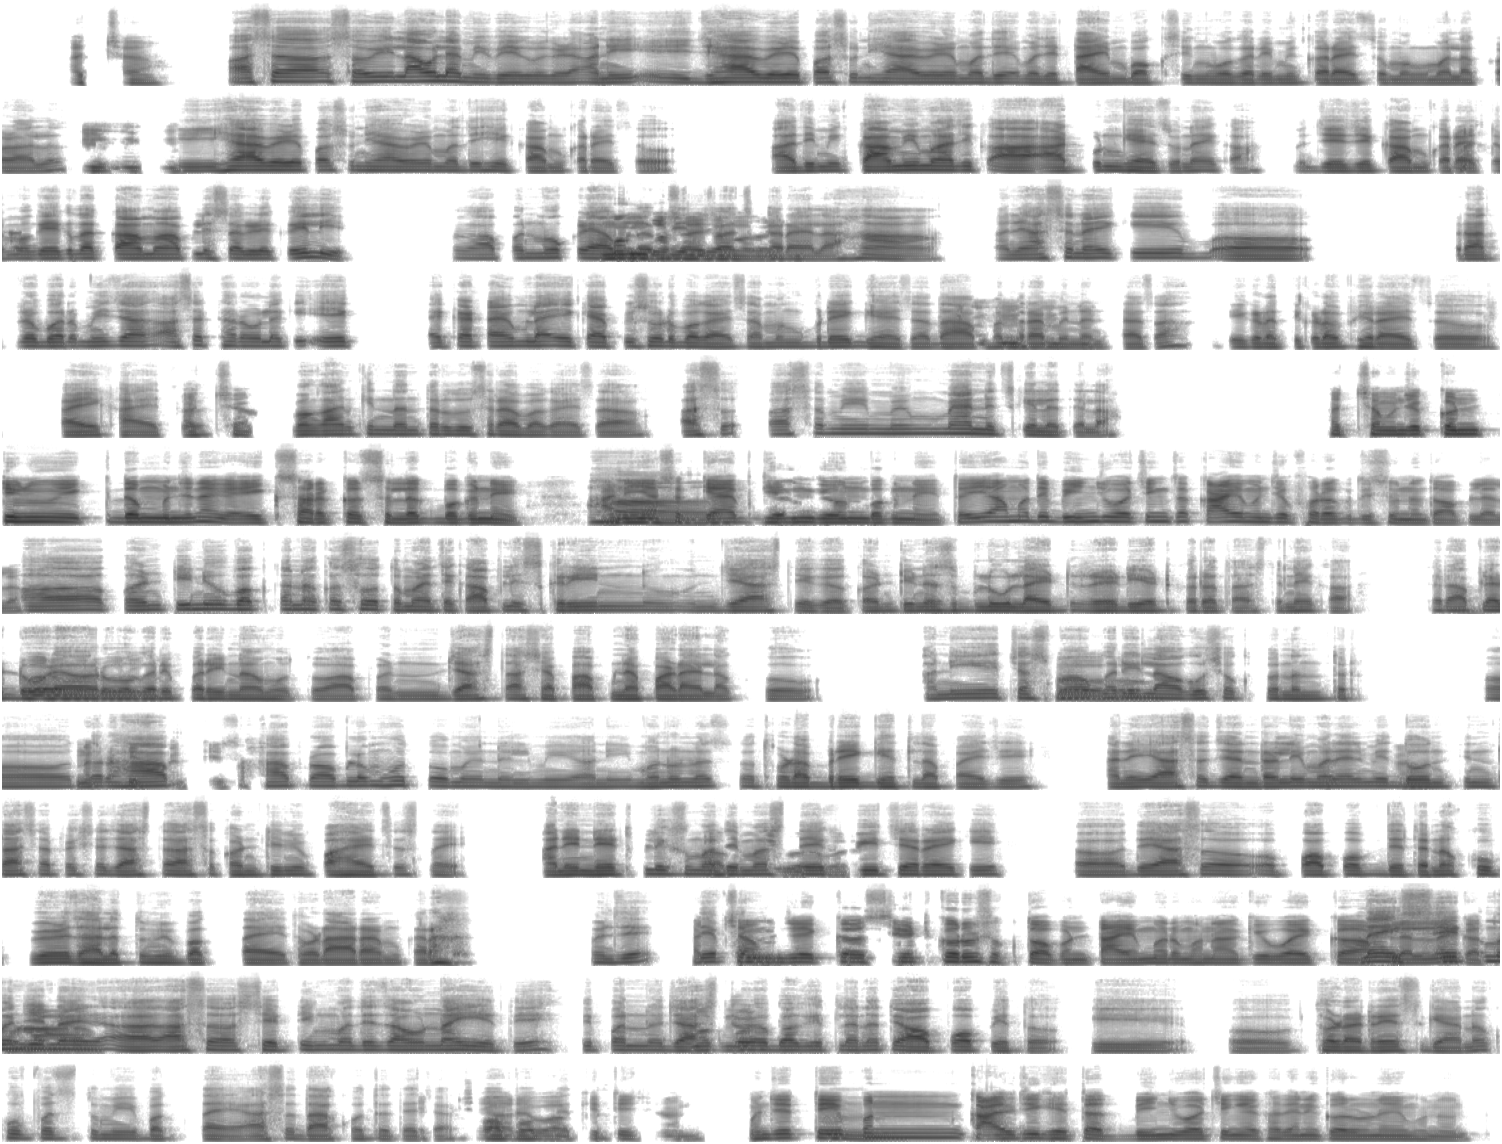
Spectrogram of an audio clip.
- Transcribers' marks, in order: other noise; in English: "बिंजवॉच"; in English: "टाईमला"; in English: "ॲपिसोड"; tapping; other background noise; in English: "कंटिन्यू"; in English: "बिंज वॉचिंगचा"; in English: "कंटिन्यू"; in English: "कंटीन्यूअस"; in English: "रेडिएट"; in English: "जनरली"; in English: "कंटिन्यू"; laughing while speaking: "करा"; in English: "बिंज वॉचिंग"
- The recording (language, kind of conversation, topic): Marathi, podcast, सलग भाग पाहण्याबद्दल तुमचे मत काय आहे?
